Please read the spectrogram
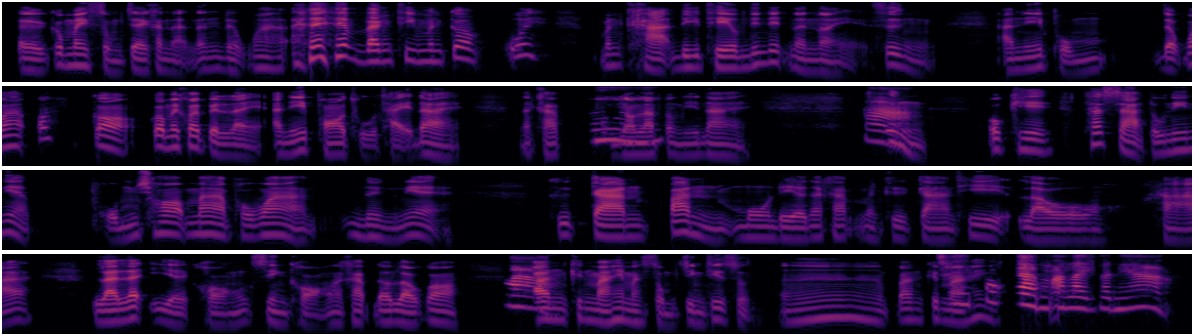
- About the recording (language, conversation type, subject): Thai, podcast, คุณทำโปรเจกต์ในโลกจริงเพื่อฝึกทักษะของตัวเองอย่างไร?
- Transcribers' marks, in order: laugh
